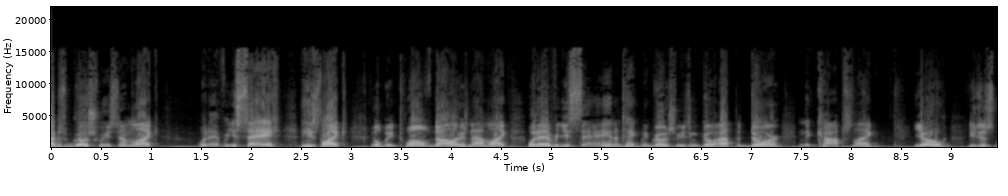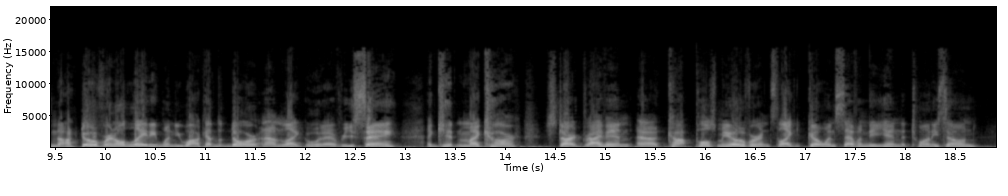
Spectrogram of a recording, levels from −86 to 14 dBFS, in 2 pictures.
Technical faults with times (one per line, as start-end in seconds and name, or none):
0.00-18.91 hard clipping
